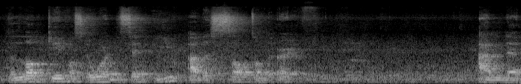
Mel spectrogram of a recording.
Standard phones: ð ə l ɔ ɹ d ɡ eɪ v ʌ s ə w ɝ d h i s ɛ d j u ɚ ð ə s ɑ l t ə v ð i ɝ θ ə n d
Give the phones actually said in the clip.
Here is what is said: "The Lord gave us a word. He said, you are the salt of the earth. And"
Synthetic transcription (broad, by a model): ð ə l ɔ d ɡ eɪ v ʌ s ə w ɝ d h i s ɛ d j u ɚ ð ə s ɑ l t ə v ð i ɝ θ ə n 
